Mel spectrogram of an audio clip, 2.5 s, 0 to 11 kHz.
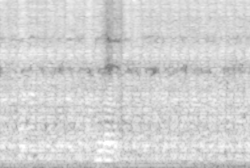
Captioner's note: strange voice from SB-7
